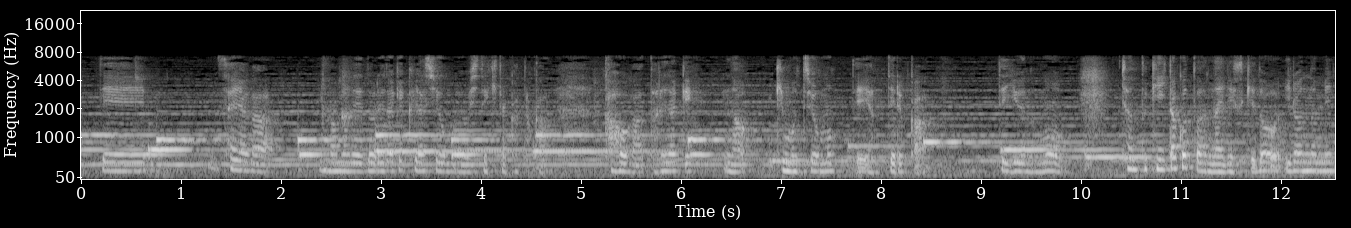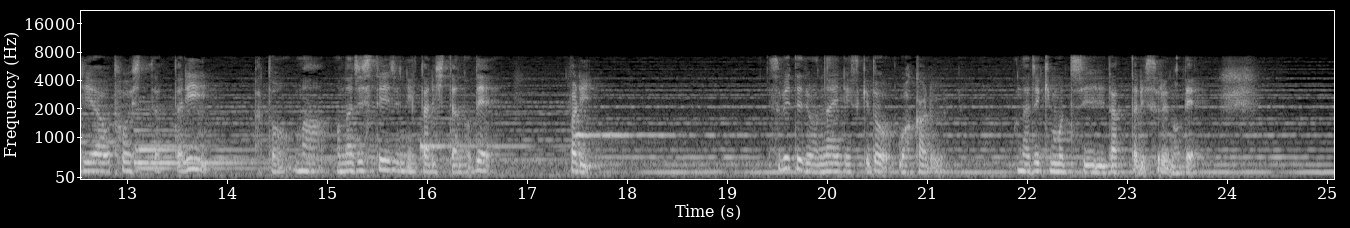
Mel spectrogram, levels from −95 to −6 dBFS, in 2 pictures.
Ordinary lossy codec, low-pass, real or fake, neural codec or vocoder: none; 7.2 kHz; fake; vocoder, 44.1 kHz, 128 mel bands every 512 samples, BigVGAN v2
